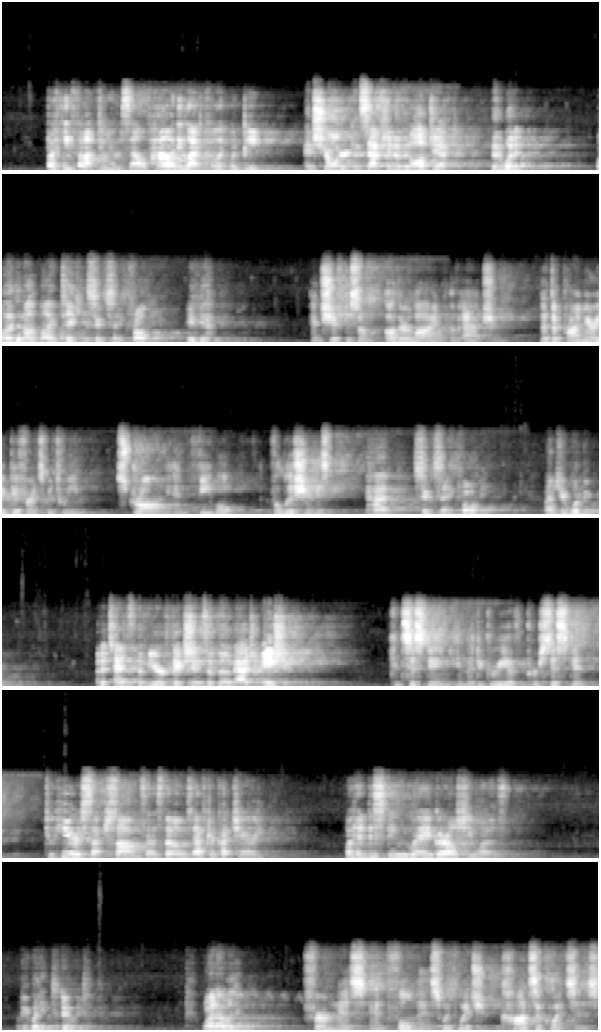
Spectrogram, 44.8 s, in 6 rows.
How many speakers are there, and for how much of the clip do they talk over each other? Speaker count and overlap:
four, no overlap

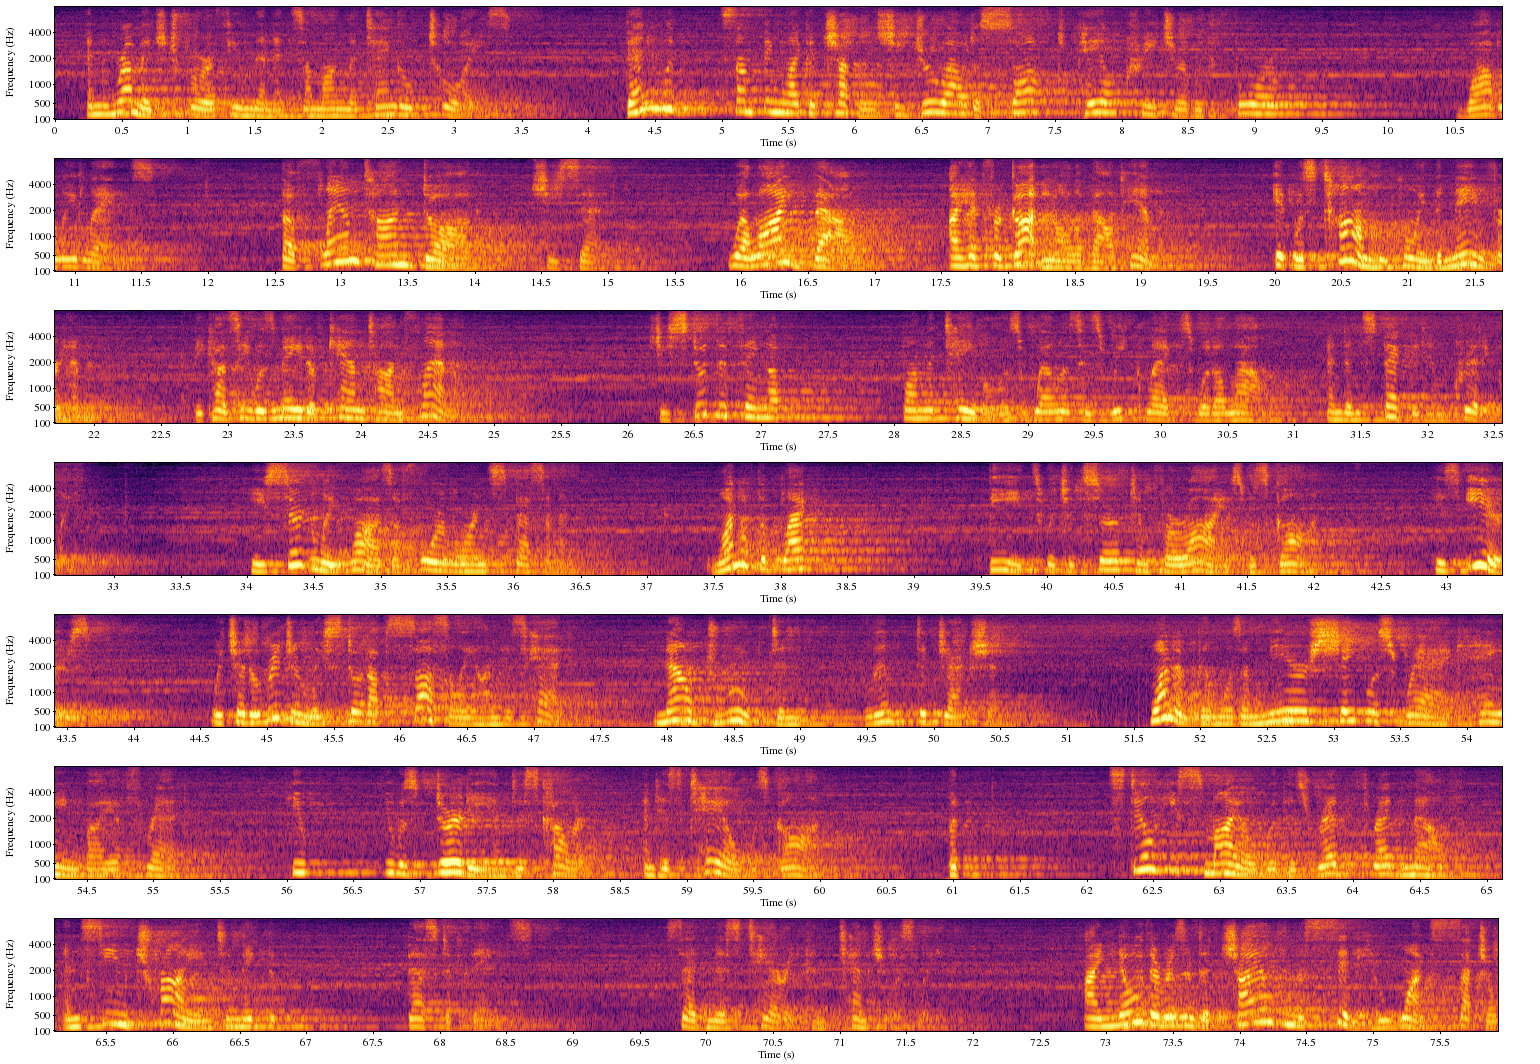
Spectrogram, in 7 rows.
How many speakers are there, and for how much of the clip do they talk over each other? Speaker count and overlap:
one, no overlap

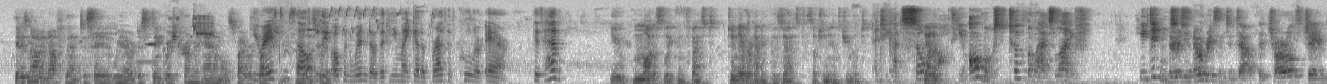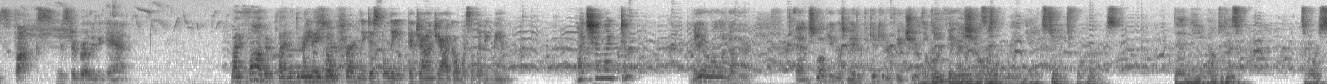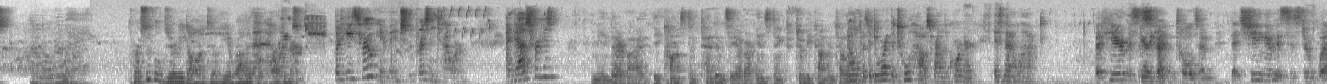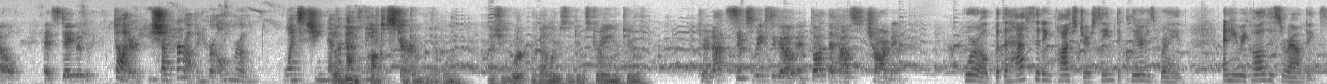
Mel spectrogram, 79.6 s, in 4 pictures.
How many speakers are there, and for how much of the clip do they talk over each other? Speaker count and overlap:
nine, about 11%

